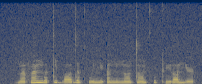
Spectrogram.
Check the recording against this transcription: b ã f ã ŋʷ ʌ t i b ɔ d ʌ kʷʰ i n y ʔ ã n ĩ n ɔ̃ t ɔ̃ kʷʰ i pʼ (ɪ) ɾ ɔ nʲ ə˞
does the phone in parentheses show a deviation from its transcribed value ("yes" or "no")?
yes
